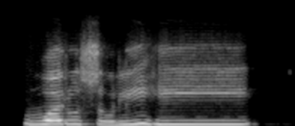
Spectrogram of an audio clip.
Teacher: رو ہمارے یہاں پہ ہیوی لیٹر پورا ادا کریں گے، ہاں کے نیچے کھڑی زیر ہے تو یہاں پہ حرکات مدہ میں سے آئی ہے حرکت، تو ہم اس کو الف کے برابر لمبا کریں گے.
